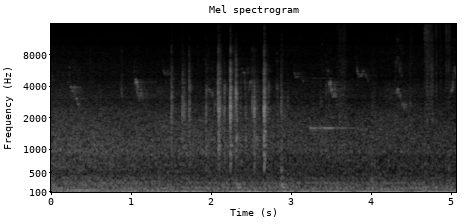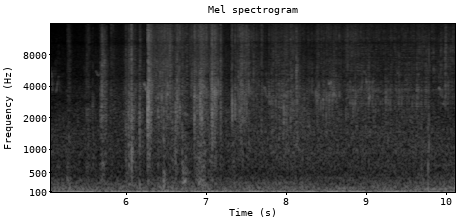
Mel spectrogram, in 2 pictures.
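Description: Mentos-and-Fanta soda geyser: a 2-litre bottle of Fanta fizzing as it spouts foam, with crackling spatter loudest about six to seven seconds in. A few sharp clicks come about two seconds in, over a steady low rumble.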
